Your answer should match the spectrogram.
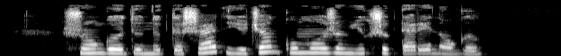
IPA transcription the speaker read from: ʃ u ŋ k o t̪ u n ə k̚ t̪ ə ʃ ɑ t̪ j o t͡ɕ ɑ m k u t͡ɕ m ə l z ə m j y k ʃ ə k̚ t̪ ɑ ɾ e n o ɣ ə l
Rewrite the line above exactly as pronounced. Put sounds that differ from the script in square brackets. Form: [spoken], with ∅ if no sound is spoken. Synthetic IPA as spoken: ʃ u ŋ [ɡ] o t̪ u n ə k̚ t̪ ə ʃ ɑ t̪ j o t͡ɕ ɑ [n] k u [∅] m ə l [ʒ] ə m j y k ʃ ə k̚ t̪ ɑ ɾ e n o ɣ ə l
